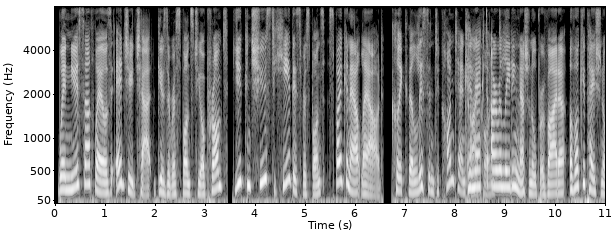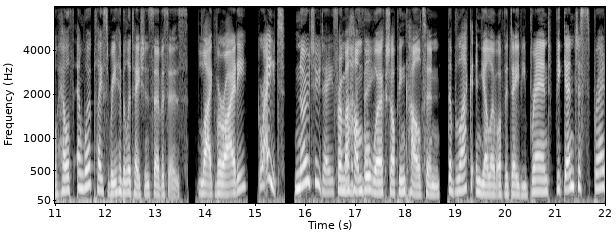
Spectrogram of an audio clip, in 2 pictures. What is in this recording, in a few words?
Natural, voice overs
